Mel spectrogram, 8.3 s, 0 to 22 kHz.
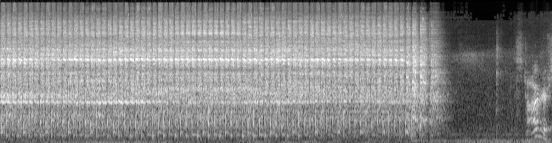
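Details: Honda CB750 SOHC four-cylinder in a 1980s Suzuki Quad Sport 230, not run in years, cylinders just lubricated: steady, even, strong fast cranking at about four beats a second for six seconds. Starter turns normally; ignition unchecked.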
